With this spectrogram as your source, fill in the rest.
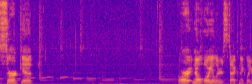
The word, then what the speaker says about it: Euler: Euler's Circuit. Or, no, Euler's, technically, right? Isn't that how you pronounce it?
